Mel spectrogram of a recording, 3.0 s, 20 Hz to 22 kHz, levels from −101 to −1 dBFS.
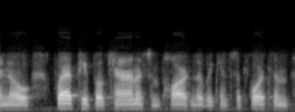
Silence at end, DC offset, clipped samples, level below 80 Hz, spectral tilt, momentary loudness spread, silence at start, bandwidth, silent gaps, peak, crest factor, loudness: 0.1 s; under 0.1%; under 0.1%; -80 dBFS; -8 dB/octave; 12 LU; 0 s; 4.1 kHz; none; -8 dBFS; 20 dB; -28 LUFS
